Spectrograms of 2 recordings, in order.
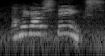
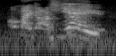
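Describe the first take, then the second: First: It is said in a calm, muted way. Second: It is said in an excited, enthusiastic way.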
